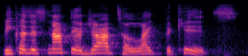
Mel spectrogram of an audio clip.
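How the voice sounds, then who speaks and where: A woman's voice: fairly high pitch, moderate pace, bright, forceful tone. A woman hosting a podcast, talking in an emphatic, playful and slangy way. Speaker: podcast host. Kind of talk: casual podcast chat.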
